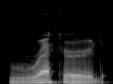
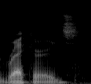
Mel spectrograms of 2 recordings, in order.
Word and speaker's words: record: one where when we talking about a record as in I have a lot of jazz records that's record that's the noun but the verb is re-'cord and I've never heard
